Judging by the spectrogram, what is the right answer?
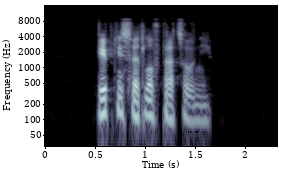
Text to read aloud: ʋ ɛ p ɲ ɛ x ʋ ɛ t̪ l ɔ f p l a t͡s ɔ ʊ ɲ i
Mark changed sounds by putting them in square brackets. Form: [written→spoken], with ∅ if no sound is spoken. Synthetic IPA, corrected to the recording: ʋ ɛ p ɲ ɛ [x→s] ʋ ɛ t̪ l ɔ f p [l→ɾ] a t͡s ɔ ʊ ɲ i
